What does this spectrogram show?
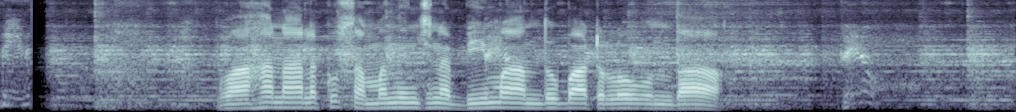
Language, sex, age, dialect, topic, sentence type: Telugu, male, 31-35, Telangana, banking, question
